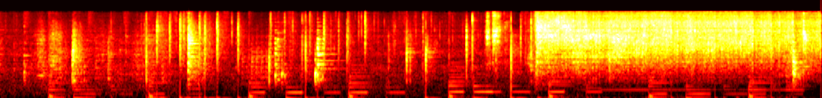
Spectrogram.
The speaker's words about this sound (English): I heat up my frying pan on medium, and then when it's hot, add the oil, and then add the meat.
